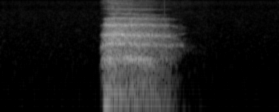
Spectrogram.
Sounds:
Sigh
